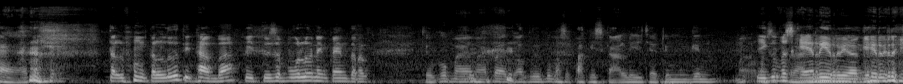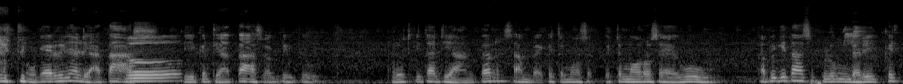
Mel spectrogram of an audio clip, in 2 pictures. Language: Indonesian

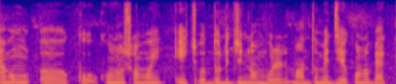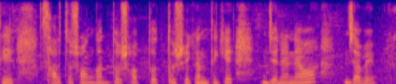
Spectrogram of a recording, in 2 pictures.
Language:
Bangla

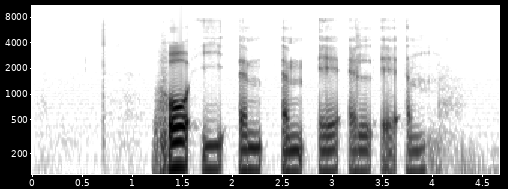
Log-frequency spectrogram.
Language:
Norwegian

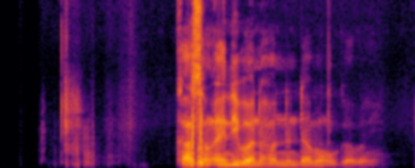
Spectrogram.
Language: Hausa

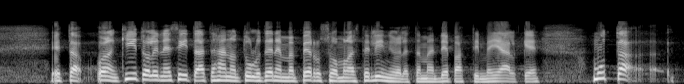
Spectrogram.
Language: Finnish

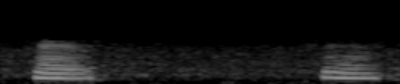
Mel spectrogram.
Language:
Gujarati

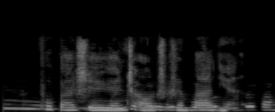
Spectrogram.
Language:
Chinese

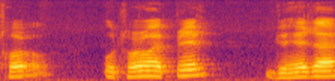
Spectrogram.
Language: Assamese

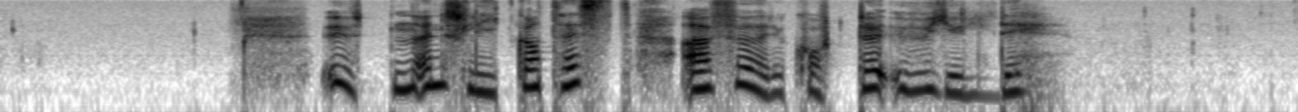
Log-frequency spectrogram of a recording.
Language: Norwegian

